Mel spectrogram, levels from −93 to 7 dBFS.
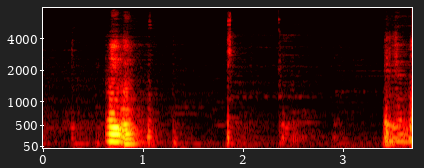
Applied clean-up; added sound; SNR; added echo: neural mask model DeepFilterNet 3.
